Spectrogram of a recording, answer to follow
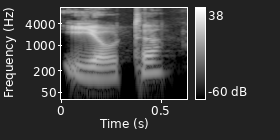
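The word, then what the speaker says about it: ἰῶτα: sound the ah next is an iota makes an e sound as in in the English two e's coming together e uh e next is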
